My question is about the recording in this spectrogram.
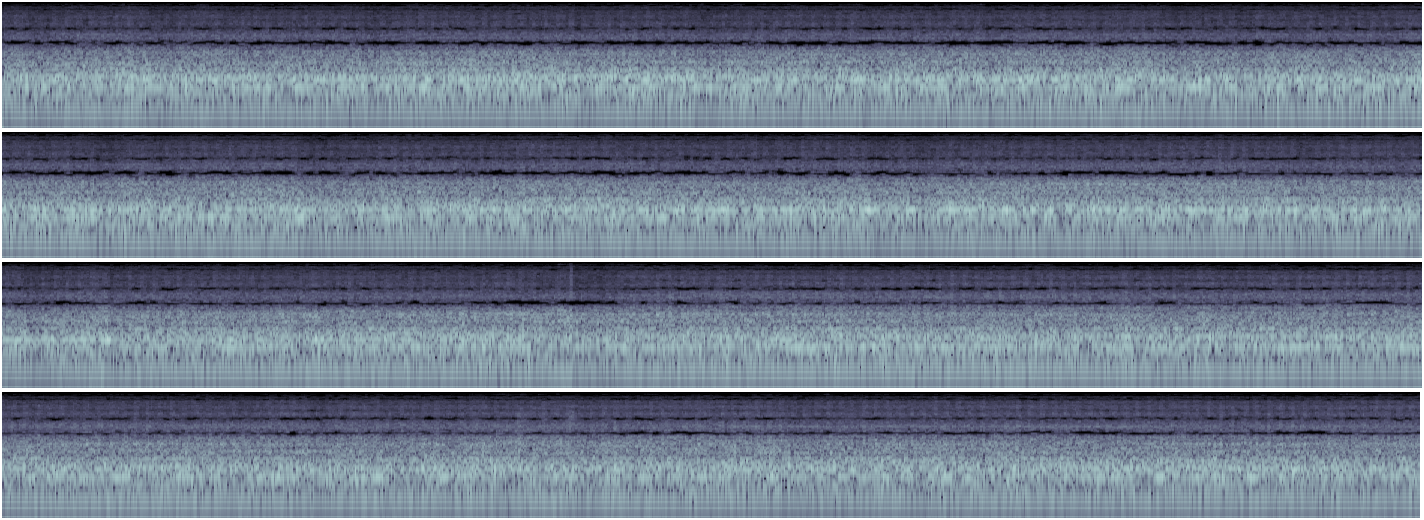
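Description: Farm tractor engine running steadily under way, heard from inside the cab, with a constant even drone and no change in speed.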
